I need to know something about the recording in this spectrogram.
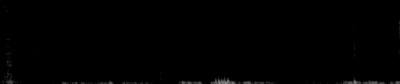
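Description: Mostly quiet, with a few soft, low thuds, the clearest about two seconds in and a weaker one near the end.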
